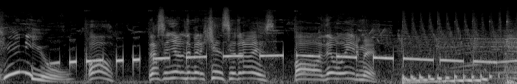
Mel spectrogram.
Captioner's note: emergency signal sound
